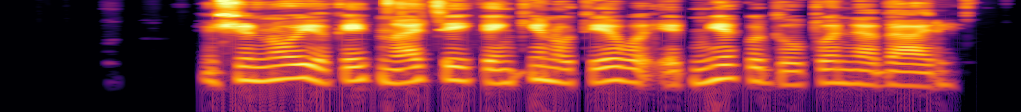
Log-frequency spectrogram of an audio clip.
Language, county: Lithuanian, Telšiai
